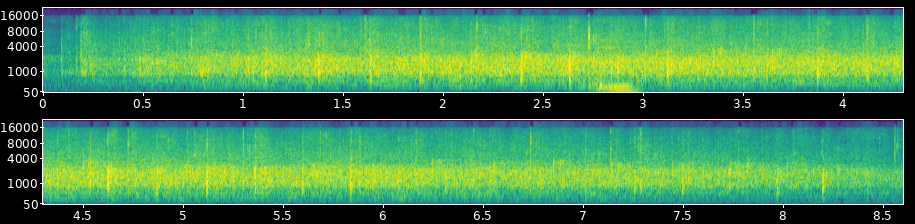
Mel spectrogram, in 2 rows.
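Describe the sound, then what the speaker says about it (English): Sustained applause fills the hall at the opening ceremony of the ACM ICPC World Finals 2017, a dense wash of many hands clapping steadily from start to finish at an even, loud level. "Please join me in a round of applause for Joe de Blasio."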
